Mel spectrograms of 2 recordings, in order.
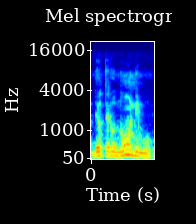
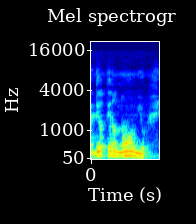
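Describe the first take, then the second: First: The word ends with an extra syllable, 'nônimo'. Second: The word ends with the shorter ending 'nômio'. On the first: The speaker calls it wrong. "palavras erradas que as pessoas pronunciam" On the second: The speaker calls it right. "o correto é"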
